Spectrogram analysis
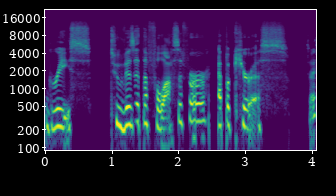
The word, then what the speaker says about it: Epicurus: to visit the philosopher Epicurus. Did I say that right? I like to also call him Epicurius, which is not the right way to say it.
